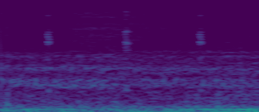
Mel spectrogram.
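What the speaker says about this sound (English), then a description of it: "Oh, that's an old car. That's nice." An old car rumbles past on the road, a low steady engine drone at moderate distance with faint ticking overhead, lasting only a moment and without any talking.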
